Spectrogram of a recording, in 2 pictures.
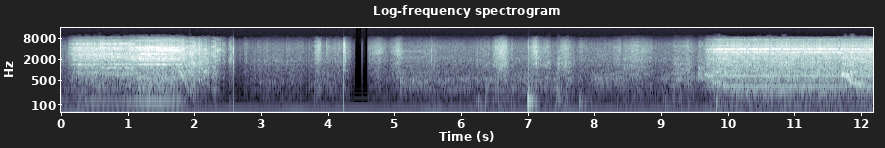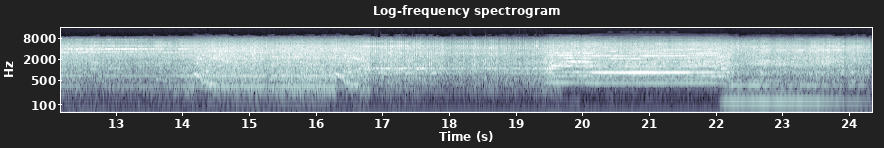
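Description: Bandsaw running and cutting a small piece of wood: a steady motor hum with the sound of the blade, loud from about ten seconds in after a quieter stretch with a few clicks and knocks. Near the end a random orbit sander runs with a strong low hum.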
